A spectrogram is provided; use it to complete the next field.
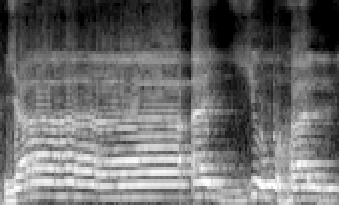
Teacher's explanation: یا پر مد کریں گے اور ایو میں حمزہ ہے، اسی وجہ سے اس کو مد منفصل.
